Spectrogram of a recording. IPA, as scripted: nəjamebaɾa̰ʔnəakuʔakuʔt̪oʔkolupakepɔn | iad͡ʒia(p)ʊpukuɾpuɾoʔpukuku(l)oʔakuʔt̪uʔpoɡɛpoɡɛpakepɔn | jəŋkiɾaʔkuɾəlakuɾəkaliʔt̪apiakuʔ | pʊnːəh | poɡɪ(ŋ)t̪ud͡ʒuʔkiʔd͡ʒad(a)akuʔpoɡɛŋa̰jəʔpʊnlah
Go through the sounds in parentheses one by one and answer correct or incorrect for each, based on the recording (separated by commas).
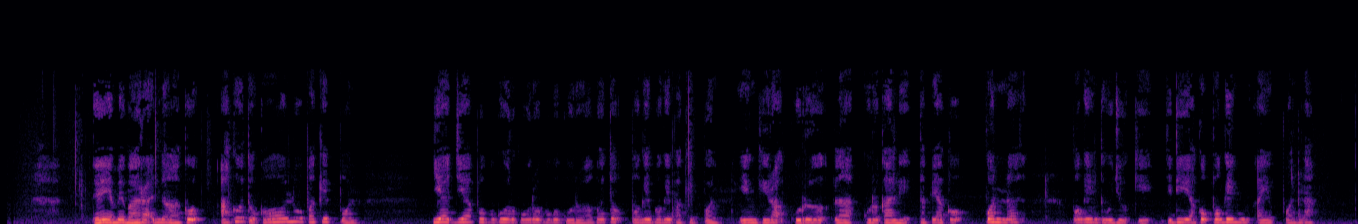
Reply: correct, incorrect, correct, incorrect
